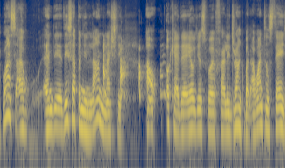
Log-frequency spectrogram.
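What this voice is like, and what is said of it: Italian accent in English. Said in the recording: “my accent will declare that I'm Italian”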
